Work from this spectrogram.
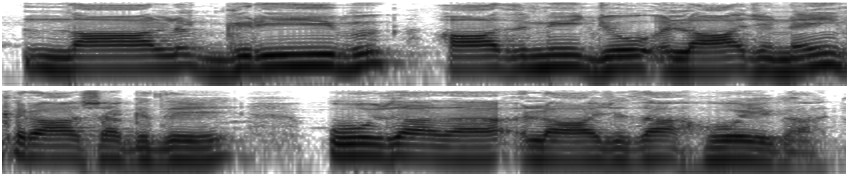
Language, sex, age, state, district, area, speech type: Punjabi, male, 60+, Punjab, Jalandhar, rural, spontaneous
